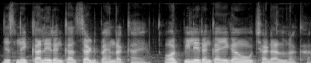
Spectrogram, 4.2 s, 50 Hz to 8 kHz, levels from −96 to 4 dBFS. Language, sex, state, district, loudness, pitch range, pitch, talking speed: Hindi, male, Uttar Pradesh, Lalitpur, -17 LUFS, 135-150 Hz, 145 Hz, 230 wpm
